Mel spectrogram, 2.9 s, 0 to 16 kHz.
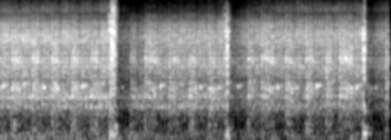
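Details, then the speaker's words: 1977 Datsun 620, broke down: cranks and catches unevenly with a hard pop roughly every second, no steady idle. Distributor locked down, no obvious vacuum leaks, plenty of fresh fuel; owner suspects jumped timing. "Distributor is locked down. It ain't moving, so that ain't causing her popping. Maybe we're just finally picked up some bad fuel or something."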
